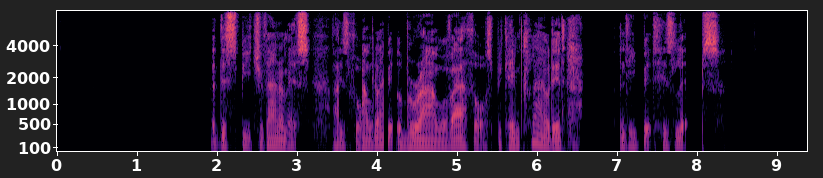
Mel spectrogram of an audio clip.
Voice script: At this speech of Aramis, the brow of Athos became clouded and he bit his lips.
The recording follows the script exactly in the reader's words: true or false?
false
